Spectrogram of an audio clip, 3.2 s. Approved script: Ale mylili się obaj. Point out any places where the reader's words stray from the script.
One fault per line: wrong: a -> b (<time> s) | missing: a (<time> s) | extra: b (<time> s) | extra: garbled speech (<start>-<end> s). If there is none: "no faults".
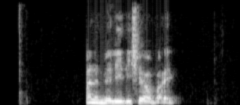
no faults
